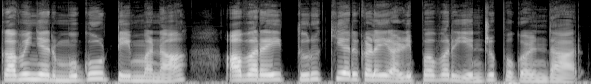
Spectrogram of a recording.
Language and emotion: Tamil, neutral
